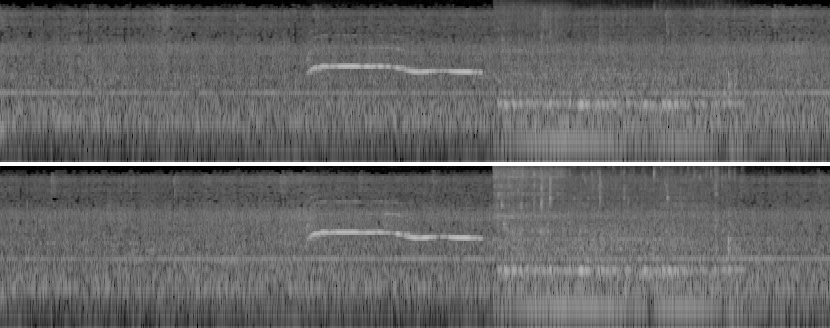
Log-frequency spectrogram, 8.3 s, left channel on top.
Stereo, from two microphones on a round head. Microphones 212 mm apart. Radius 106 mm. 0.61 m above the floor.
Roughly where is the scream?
Centre.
